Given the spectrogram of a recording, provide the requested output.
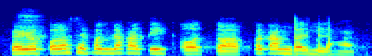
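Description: A woman with a fairly high voice explains tips in a plain, matter-of-fact way during a casual group chat. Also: fast talker, lo-fi sound. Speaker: panelist.

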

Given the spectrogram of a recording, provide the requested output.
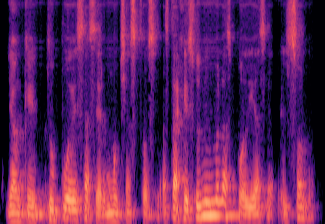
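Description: A man preaching a sermon in a direct, humorous way, swinging from quiet asides to loud emphasis. His voice is very dark and mellow, with a husky grain. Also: medium pitch, animated, racing, low-quality recording.

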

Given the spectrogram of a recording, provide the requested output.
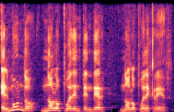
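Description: A middle-aged pastor, preaching a dramatic sermon and acting out mocking voices. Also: male voice, a little high, expressive, takes it slowly.

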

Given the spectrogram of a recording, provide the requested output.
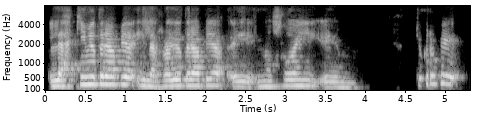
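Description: A young woman from Zulia, Venezuela, with a Maracaibo accent, giving candid, expressive personal testimony in an interview. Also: medium pitch, measured pace. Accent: Maracaibo Venezuelan Spanish. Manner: candid and expressive, acting out quoted voices. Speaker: interviewee, journalist. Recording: slightly dull lo-fi sound.

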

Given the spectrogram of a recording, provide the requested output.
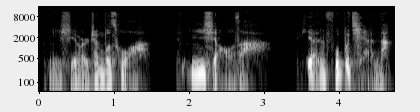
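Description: A man voicing a lustful, cruel young male bully who talks slow, low and smug in a spoken story. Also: animated, slightly rough, heavily acted. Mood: mocking.

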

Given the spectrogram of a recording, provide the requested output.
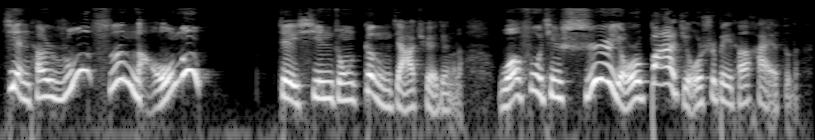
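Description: A colloquial storyteller spinning a folk tale, with asides and drawn-out exclamations. The voice is husky and swoops widely in pitch. The recording is dull and lo-fi. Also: a little mellow.

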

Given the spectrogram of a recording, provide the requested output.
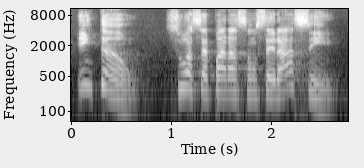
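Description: A man voicing Joaquim, a high lively schoolboy. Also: moderate pace, heavily acted. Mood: cheerful. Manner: cheerful, helpful, explains patiently. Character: helpful young schoolboy Joaquim. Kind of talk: children's educational audio drama.

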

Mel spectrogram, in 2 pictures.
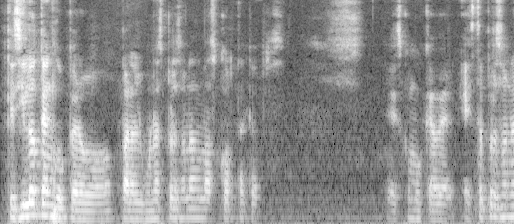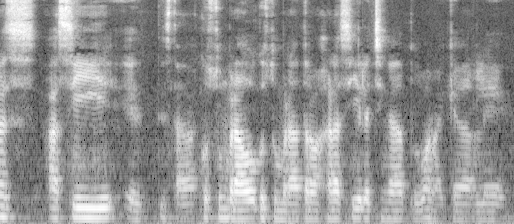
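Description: A man's voice: mid-range voice, fairly even intonation, fairly quick, darkish tone. A man in a casual, slangy podcast chat, swearing freely.

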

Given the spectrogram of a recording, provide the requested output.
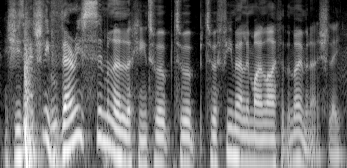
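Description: A young man chatting casually as a podcast co-host, halting and repeating words, with a dry humour. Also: medium pitch, wildly swooping pitch, very noisy. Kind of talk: casual chat.

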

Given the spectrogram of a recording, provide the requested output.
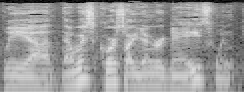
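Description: Stammering bright-voiced Midwestern man. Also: on the low side, lively intonation. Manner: halting, stammering restarts, laughs easily. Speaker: podcast co-host. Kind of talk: casual chat.

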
